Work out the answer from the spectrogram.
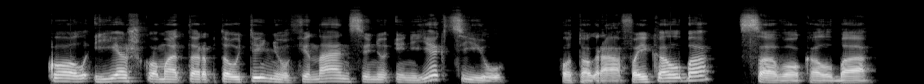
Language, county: Lithuanian, Kaunas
